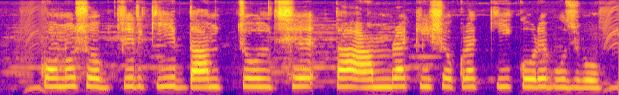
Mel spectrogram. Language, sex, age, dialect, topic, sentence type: Bengali, female, 60-100, Rajbangshi, agriculture, question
